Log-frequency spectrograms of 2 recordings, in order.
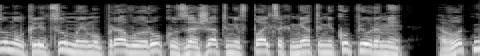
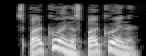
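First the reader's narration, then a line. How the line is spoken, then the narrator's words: Very even tone. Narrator (Russian): проговорил я очень ровным тоном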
